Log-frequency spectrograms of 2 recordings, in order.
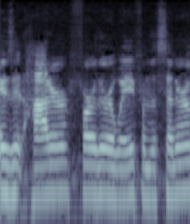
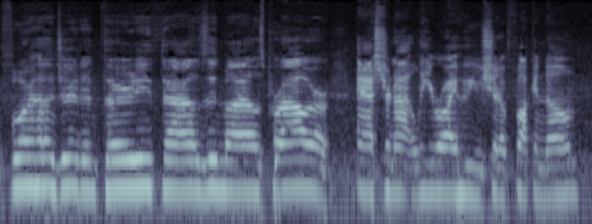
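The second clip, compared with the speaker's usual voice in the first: dry, mocking sarcasm in a slow drawl. Mocking her reading off a script: imitating a sarcastic delivery. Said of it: "sarcastically saying".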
